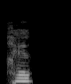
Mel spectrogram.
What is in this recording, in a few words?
"hell", German; adjectives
